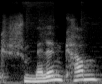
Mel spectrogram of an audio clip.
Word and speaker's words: Schmellenkamp: My name is Schmelingkamp.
